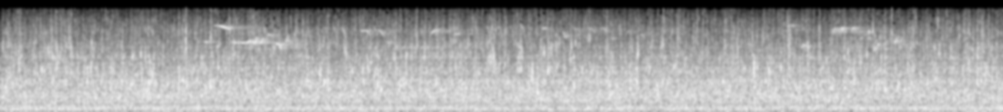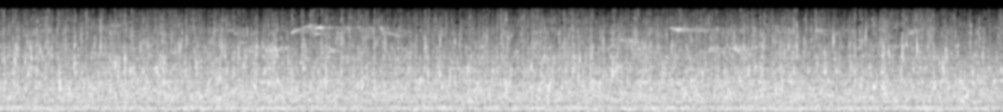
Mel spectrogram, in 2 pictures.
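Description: Stream rushing over rocks, a steady, even rush of water, with now and then a brief, faint, high bird chirp.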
